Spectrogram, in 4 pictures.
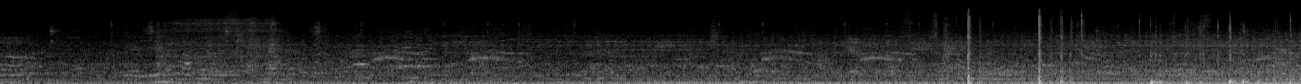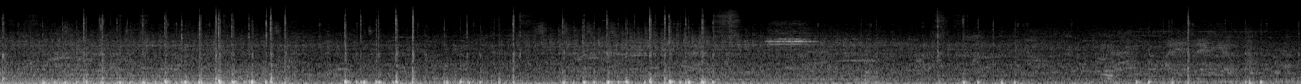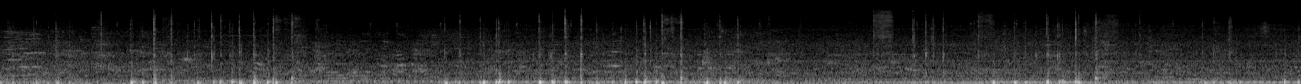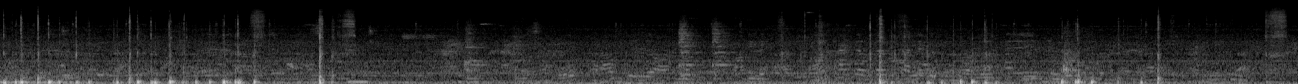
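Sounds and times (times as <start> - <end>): steady low hum: 4.8 - 43.4
keyboard typing: 7.6 - 33.9, 34.6 - 42.8, 46.8 - 52.0.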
